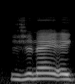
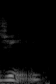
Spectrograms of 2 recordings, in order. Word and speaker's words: Janae: In last episode's concluding statements, I noted that we played a song by musician Janae Aiko, but I pronounced her first name as Jean. My apologies to Janae Aiko for this mispronunciation.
